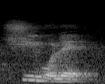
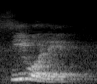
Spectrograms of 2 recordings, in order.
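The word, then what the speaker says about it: shibbólet: Si aquel respondía que no, le pedían que dijera shibolet. Y si decía síbolet, porque no podía pronunciarlo de otro modo, lo agarraban y lo mataban allí mismo junto a los vados del Jordán.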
